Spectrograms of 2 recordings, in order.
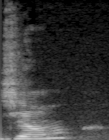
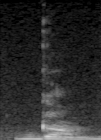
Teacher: So the front j is produced in or realized as g, which is produced in the back, in the posterior or the dorsal area.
